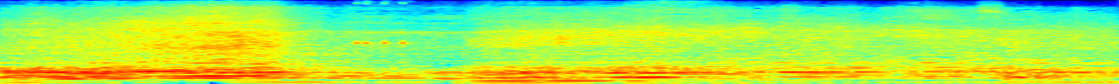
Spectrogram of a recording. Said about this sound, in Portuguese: passa um carro na rua, é assim mesmo.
